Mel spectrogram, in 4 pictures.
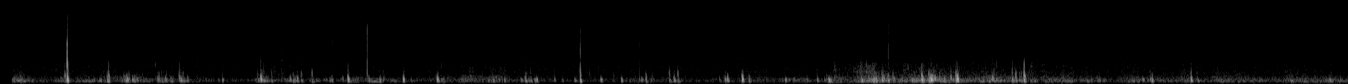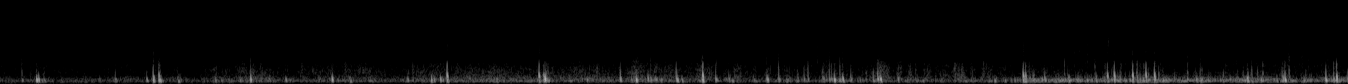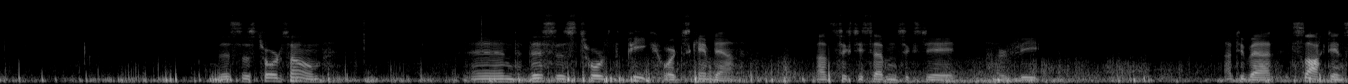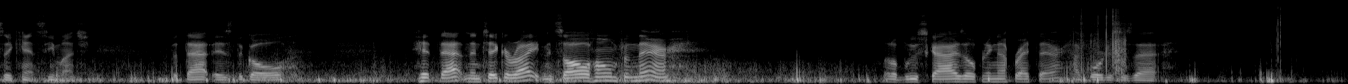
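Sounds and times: wind gusting against microphone: 0.2s - 53.9s.

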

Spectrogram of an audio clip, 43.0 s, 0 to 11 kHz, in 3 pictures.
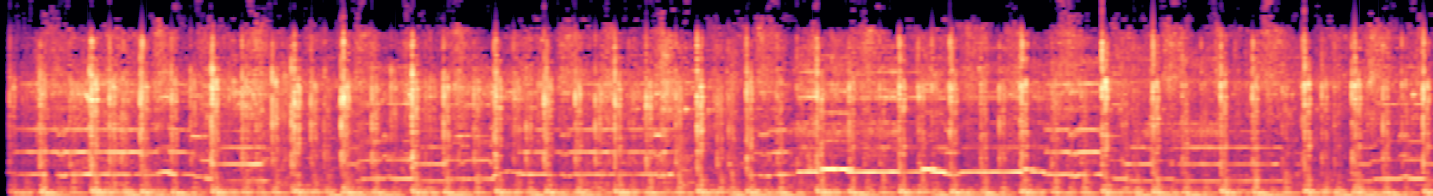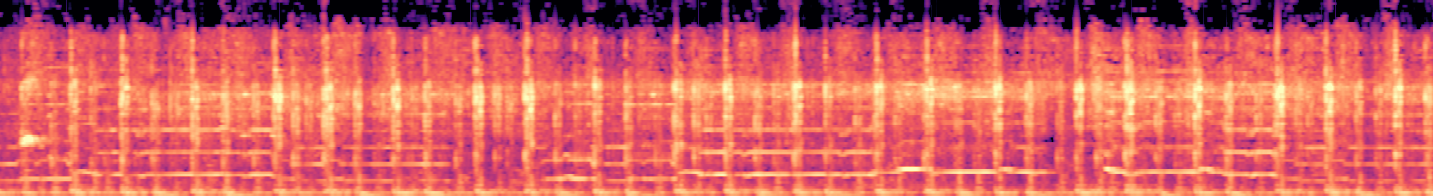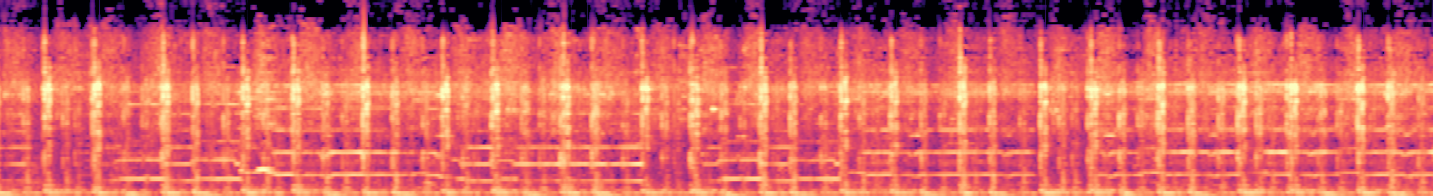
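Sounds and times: drums beating steady rhythm: 0.1s - 42.9s.

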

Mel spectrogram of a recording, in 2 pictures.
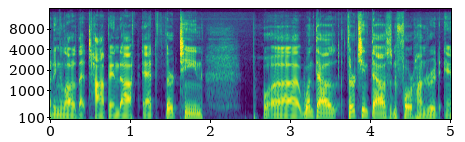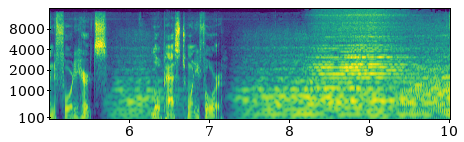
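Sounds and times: synthesizer sustained string note: 5.7s - 10.0s.

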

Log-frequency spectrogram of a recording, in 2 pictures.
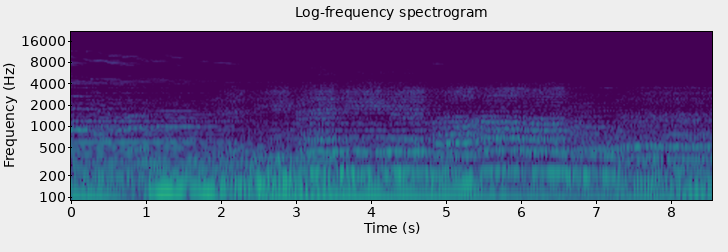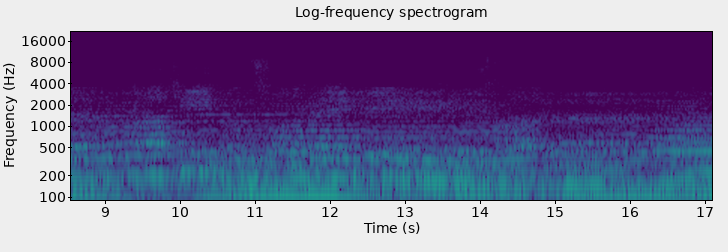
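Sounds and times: choir singing a carol: 0.0s - 17.0s.

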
